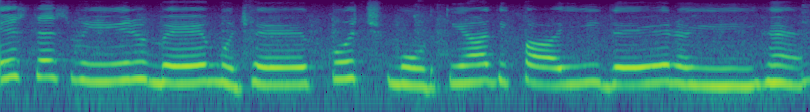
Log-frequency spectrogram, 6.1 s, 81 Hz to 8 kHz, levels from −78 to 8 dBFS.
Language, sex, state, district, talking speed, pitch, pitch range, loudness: Hindi, female, Madhya Pradesh, Katni, 100 wpm, 270 Hz, 255-290 Hz, -10 LUFS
